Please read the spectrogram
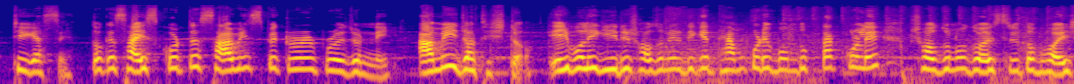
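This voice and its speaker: A woman with a high, light voice tells a film's story as a recap narrator. She reads every character's lines in her own voice, keeping the storytelling lively.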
